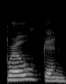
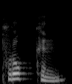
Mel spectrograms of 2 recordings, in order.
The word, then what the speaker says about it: broken: broken 할 때 브로크 아니고 brow 오라고 소리가 나야 되니까 우까지 느껴질 수 있도록 입술을 살짝 내밀어 주세요.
